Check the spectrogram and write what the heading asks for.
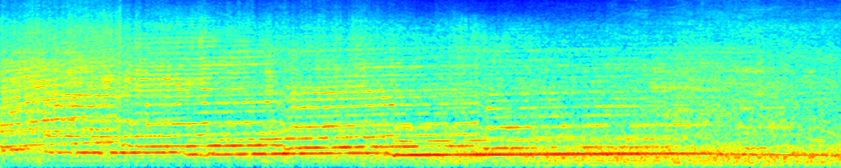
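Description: Two drag-racing motorcycles accelerating hard down the strip. The engine pitch climbs and drops at each upshift, about five times in the first four seconds, then holds a steady note that fades slightly as the bikes pull away.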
